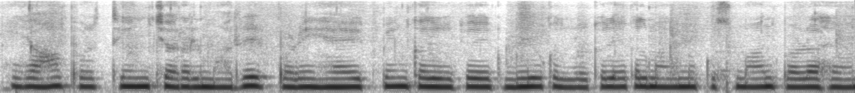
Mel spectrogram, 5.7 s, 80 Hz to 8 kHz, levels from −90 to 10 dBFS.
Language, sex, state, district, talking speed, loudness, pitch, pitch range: Hindi, female, Haryana, Rohtak, 240 wpm, -14 LUFS, 220 Hz, 215-225 Hz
